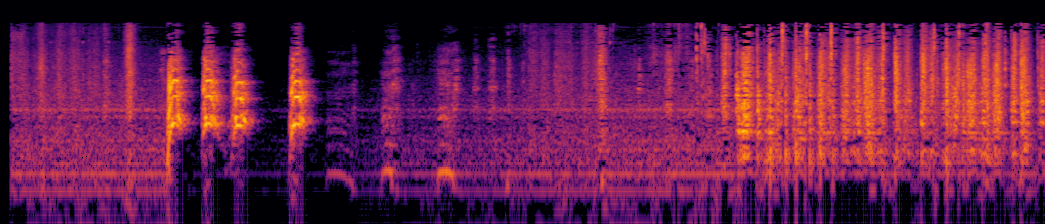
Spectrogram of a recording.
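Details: Lakeland Terrier that loves music, playing bongo drums during daily practice: scattered drum taps, then three loud harmonic barking yelps in quick succession, a pause, and finally rapid, irregular bongo slapping.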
